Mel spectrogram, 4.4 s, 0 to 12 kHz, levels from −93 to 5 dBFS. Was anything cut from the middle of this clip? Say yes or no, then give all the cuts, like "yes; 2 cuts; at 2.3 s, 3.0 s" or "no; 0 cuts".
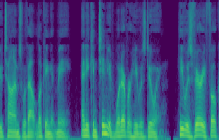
yes; 1 cut; at 3.4 s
